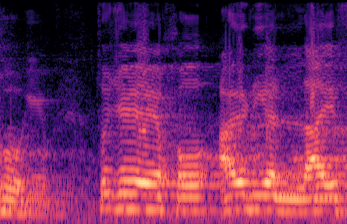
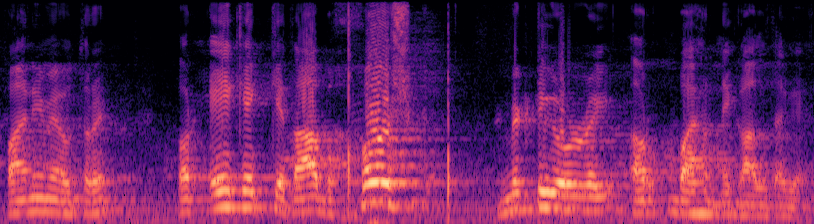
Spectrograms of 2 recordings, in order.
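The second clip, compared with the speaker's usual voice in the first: normal talking voice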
